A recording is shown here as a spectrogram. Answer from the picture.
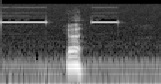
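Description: Multimeter continuity beeper giving a steady high beep that cuts off about half a second in, then a second short beep just after a second in. The beeps mean the probes find an unbroken connection through the HDMI cable's pin.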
